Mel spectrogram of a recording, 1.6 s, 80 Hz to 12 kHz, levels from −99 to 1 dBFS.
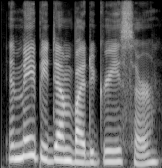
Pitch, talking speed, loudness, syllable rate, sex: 230 Hz, 260 wpm, -16 LUFS, 5.2 syllables/s, female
